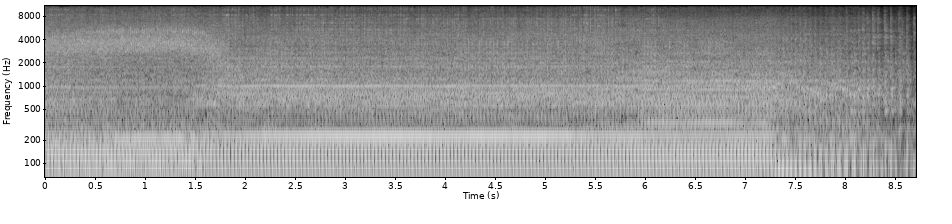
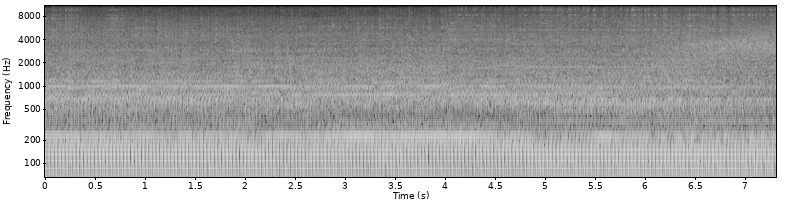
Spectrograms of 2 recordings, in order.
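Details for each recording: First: Walk-behind brush trimmer mower whose front cutter would not engage, now after repair: belt replaced, bent lever fixed, sticky belt tensioner swivel cleaned and washer flipped. With the cutter engaged it holds a steady drone with no slipping squeal, then shuts down cleanly. Normal running. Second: Walk-behind trimmer mower whose spindle wouldn't engage, after bending the brake lever, cleaning the binding tensioner lever and reinstalling the replaced belt: small single-cylinder engine drones steadily at working speed; running, whether the drive now engages is unknown.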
